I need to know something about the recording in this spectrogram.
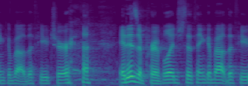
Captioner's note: chuckling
